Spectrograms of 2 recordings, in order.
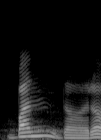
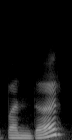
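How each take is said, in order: First: Slow drawn-out model word. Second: Said in the usual way. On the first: Shown as a demonstration.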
